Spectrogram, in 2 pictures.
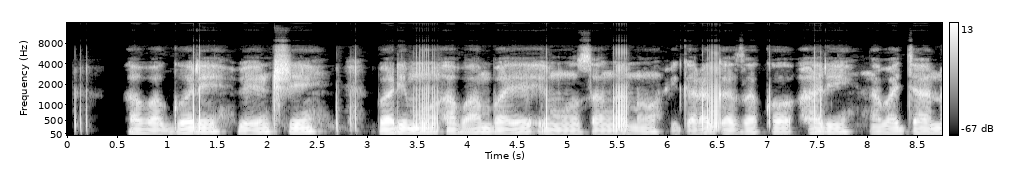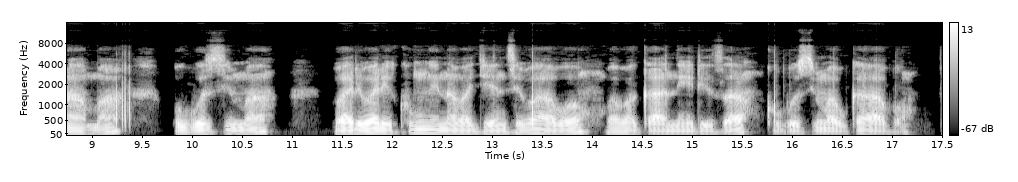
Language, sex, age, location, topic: Kinyarwanda, male, 25-35, Kigali, health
